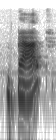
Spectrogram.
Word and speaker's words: bat: Bat se dice murciélago y se dan cuenta en la pronunciación les pongo con una la a lo que está en rojo es una a y lo que está en negro es una e porque el sonido de bat es entre a a y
